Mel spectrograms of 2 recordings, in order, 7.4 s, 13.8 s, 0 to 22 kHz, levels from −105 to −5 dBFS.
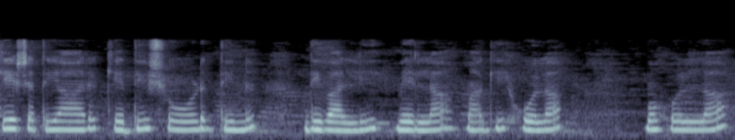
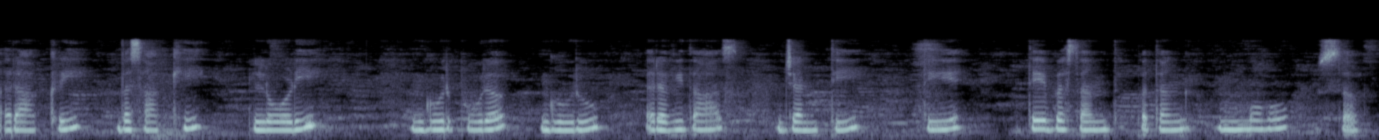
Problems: low volume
